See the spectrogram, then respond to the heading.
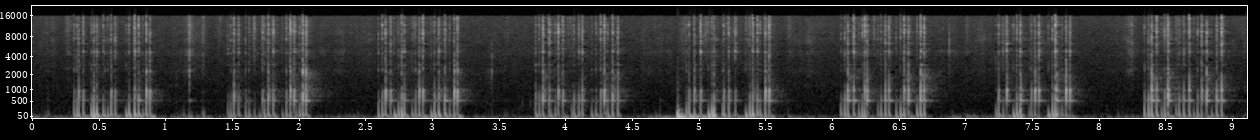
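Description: Fingertips and nails rapidly tap and scratch the walls of a clear, empty plastic measuring jug with red markings, held in the hands beside the mic. The sound comes in eight quick flurries of hollow, thumpy taps separated by short pauses, with a faint ringing tone under each burst.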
